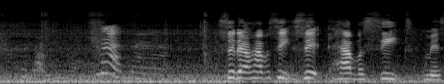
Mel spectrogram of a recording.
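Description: A young girl talks and squeals excitedly.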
